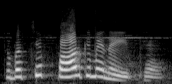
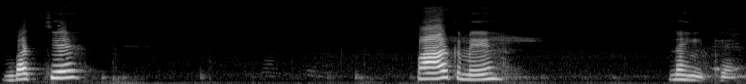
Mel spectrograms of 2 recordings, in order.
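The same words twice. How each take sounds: First: Said in the usual way. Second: हर टुकड़ा अलग, लंबे विराम के साथ; बच्चे... पार्क में... नहीं थे, रुक-रुक कर बोलो; word-by-word dictation. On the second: Shown as a demonstration. (धीमे-धीमे लिखवाने वाला अंदाज़) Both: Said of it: "जैसे मैंने कहा".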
